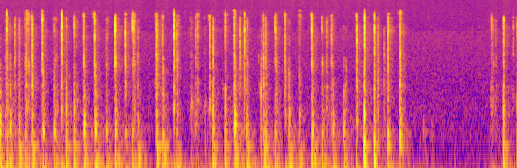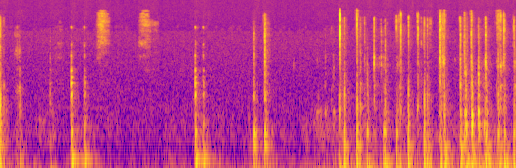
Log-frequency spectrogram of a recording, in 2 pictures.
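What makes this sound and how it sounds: Fingertips type on the black plastic keys of a silver MacBook Pro's aluminium laptop keyboard, producing quick, dry tapping clicks. The taps come in a dense, irregular flurry for the first four seconds, thin out to scattered keystrokes through the middle, then pick up into rapid typing again near the end.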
